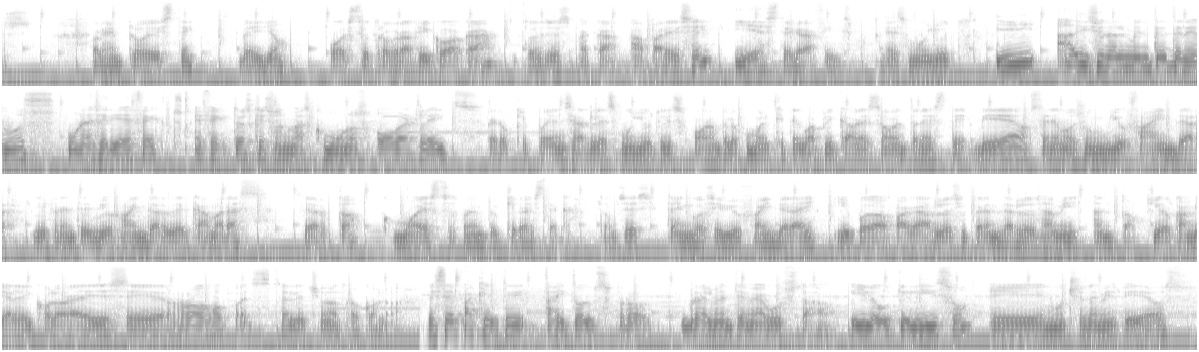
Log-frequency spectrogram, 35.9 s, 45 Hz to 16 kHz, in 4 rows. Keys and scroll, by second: 0.6 space, 22.8 space.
